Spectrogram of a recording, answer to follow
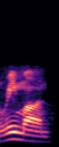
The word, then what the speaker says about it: Riemann: This guy is a German, just like Gauss, Bernard Riemann. Okay, that's how you pronounce it. That's the German spelling, Riemann. That's how you pronounce it.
